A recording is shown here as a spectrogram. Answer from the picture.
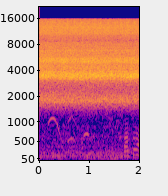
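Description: Steady, high-pitched drone of insects, holding unchanged throughout, with a faint voice speaking near the end.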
